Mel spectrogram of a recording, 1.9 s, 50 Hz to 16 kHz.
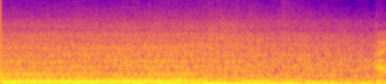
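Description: A 1970 Ferrari 365 GT 2+2 engine cruising on a winding road, a steady close mechanical drone with a slight shift in pitch partway through, no voices.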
